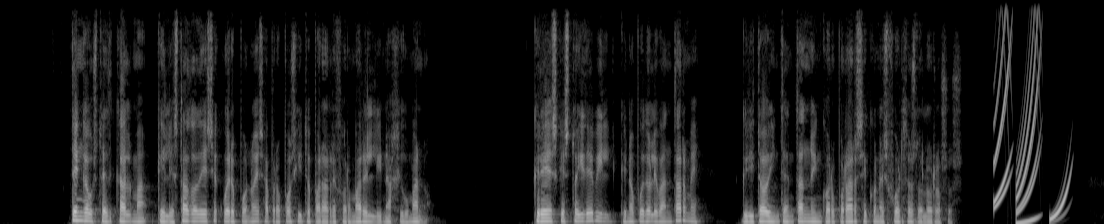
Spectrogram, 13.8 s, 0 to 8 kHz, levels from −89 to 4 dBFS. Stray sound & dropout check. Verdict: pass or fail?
fail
